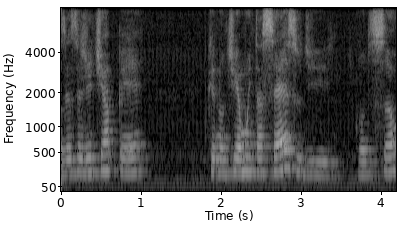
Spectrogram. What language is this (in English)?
Portuguese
